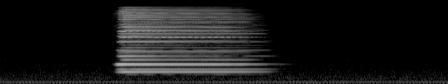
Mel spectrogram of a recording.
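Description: Harmonica playing one held note for about a second and a half, starting about a second in, loudest at its start and then fading away.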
